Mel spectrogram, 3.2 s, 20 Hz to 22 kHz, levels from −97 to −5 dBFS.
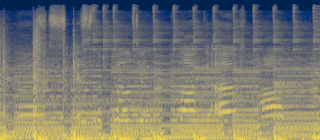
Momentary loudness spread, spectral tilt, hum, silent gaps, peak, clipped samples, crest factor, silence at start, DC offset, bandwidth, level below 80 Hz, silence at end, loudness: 2 LU; -6.5 dB/octave; none; none; 0 dBFS; under 0.1%; 16 dB; 0 s; 0.2%; 19 kHz; -22 dBFS; 0 s; -17 LUFS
